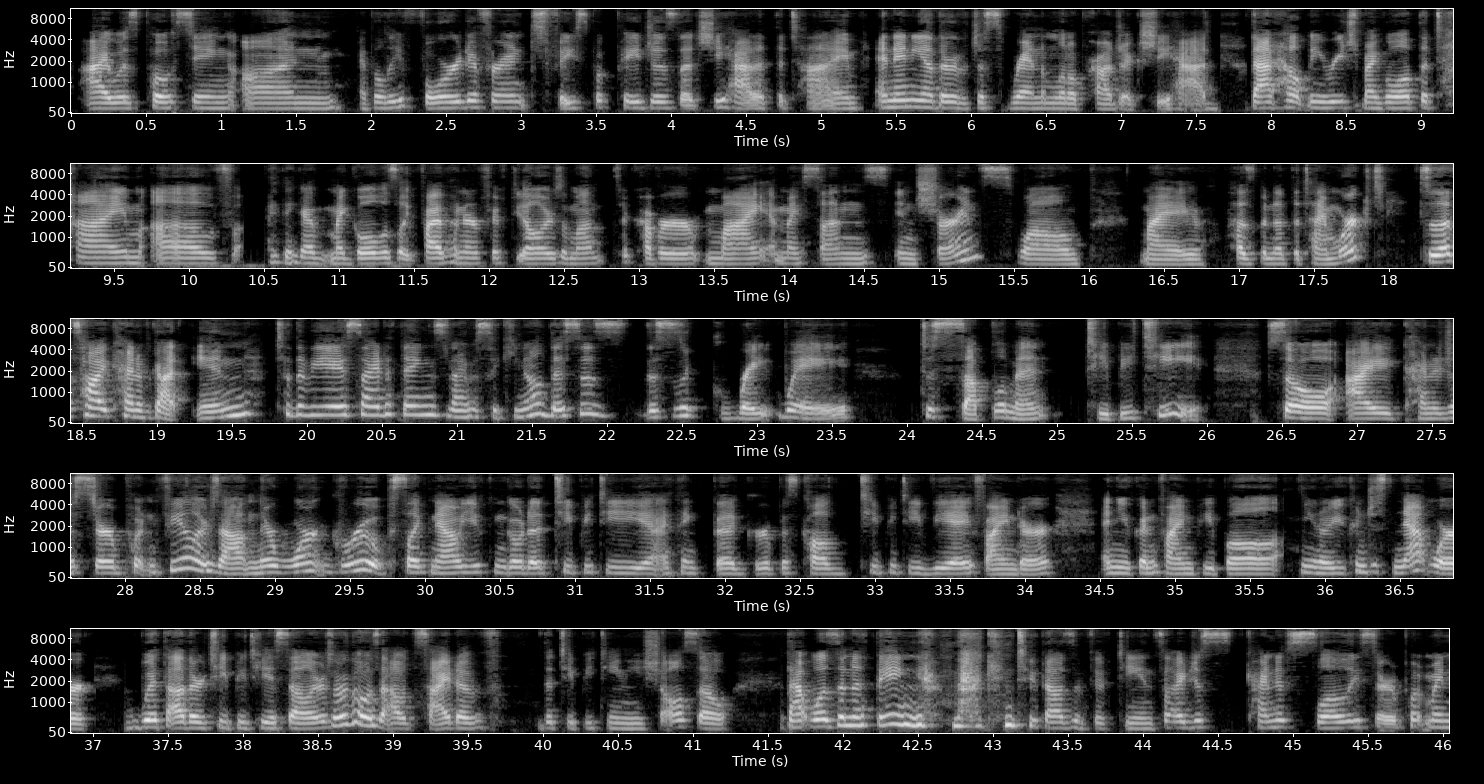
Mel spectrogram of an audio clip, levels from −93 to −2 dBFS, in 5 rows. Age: 20-39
